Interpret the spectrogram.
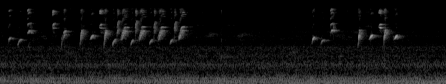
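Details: Goldfinch singing a quick run of bright, tinkling, twittering notes for about two seconds, then a short pause and a brief second burst; a steady low hum underneath.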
